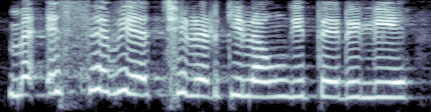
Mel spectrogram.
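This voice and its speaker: A woman's voice: very high-pitched, fairly even intonation, fast. A woman voicing a protective, fussing old grandmother in a cartoon who laments about her family. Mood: lamenting. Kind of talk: cartoon voice acting.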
